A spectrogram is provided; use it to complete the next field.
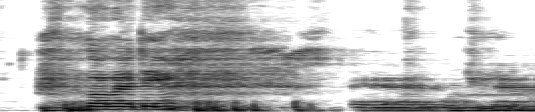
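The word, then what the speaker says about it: Lolade: Lola D.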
